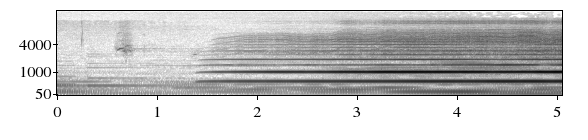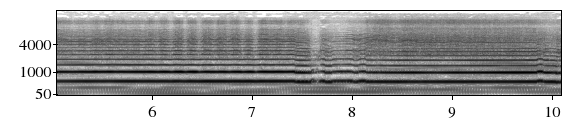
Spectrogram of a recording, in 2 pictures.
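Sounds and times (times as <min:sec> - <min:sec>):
flute long note: 0:01.4 - 0:10.0.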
